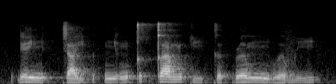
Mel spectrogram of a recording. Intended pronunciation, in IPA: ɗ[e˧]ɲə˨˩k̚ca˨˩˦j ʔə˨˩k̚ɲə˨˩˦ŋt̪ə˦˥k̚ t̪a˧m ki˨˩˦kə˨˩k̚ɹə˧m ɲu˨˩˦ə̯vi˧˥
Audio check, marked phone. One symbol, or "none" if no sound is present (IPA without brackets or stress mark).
e˧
